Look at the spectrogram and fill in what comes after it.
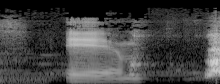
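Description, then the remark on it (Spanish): A dog barks loudly, one drawn-out bark followed by a short sharp one after a brief pause, with a faint voice just before. “Em, mi perro interrumpiendo nuevamente.”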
